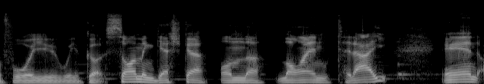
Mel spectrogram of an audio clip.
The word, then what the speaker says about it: Gerrans: Is Gerrans or Gerrans? Gerrans. Yeah. Gerrans. That's pretty accurate.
